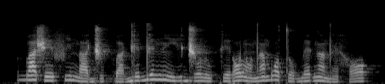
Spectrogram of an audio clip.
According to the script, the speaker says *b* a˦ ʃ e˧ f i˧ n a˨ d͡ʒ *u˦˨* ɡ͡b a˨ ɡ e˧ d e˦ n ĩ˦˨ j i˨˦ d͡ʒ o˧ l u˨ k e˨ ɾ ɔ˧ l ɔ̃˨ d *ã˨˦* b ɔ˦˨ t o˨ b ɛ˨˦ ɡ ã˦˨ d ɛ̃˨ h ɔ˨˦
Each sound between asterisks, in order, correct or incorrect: correct, incorrect: u˨, correct

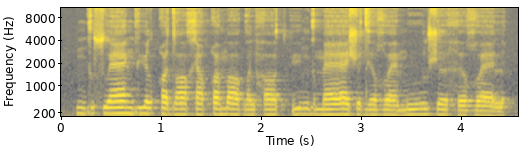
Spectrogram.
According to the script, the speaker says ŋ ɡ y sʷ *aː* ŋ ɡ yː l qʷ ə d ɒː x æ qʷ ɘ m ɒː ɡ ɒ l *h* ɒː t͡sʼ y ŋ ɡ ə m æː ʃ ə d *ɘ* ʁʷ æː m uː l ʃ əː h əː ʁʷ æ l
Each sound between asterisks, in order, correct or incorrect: incorrect: æː, correct, incorrect: ɘː

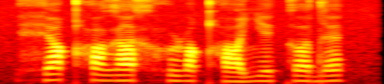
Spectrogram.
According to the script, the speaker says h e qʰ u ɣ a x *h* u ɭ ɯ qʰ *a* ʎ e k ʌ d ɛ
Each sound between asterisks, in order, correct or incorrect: correct, correct

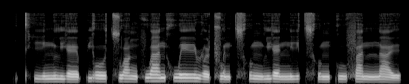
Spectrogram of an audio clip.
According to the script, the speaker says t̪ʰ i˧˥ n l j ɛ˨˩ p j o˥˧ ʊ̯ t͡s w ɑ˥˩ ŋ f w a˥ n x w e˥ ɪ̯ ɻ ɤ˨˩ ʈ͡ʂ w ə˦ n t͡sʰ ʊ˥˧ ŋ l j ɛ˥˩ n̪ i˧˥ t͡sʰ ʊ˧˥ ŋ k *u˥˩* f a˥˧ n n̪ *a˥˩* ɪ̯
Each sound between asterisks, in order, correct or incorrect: incorrect: u˧˥, correct

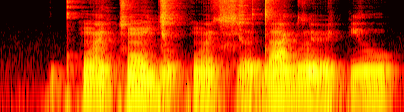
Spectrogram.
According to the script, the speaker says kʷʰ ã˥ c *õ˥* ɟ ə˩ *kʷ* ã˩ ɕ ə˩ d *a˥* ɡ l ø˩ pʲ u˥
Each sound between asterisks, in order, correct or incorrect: correct, correct, correct

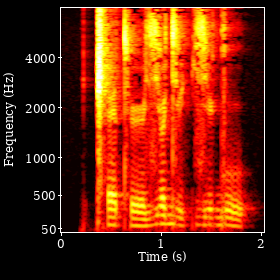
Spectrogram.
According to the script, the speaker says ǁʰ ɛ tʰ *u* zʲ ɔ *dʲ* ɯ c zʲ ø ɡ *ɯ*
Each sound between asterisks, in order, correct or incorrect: incorrect: ø, correct, incorrect: u

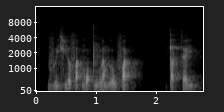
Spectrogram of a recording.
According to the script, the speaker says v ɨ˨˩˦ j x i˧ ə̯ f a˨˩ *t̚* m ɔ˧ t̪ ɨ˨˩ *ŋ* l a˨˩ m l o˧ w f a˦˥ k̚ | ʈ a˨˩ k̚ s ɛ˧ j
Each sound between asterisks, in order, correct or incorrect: correct, correct

